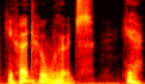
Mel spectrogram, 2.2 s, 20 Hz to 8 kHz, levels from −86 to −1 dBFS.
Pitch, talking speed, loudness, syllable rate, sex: 100 Hz, 135 wpm, -20 LUFS, 3.5 syllables/s, male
